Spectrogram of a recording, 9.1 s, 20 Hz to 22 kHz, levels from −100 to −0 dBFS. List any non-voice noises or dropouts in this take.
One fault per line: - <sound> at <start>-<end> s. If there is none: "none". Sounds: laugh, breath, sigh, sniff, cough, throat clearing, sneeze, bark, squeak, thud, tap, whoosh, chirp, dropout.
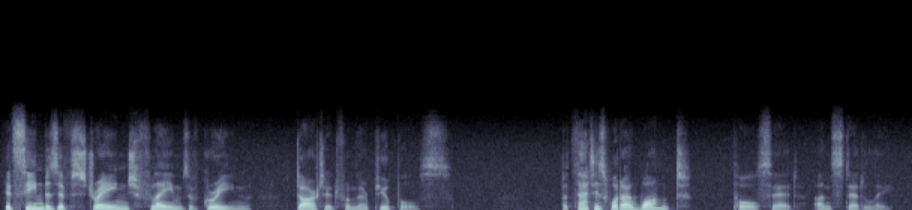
none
